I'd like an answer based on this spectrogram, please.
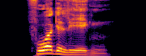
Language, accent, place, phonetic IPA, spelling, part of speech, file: German, Germany, Berlin, [ˈfoːɐ̯ɡəˌleːɡn̩], vorgelegen, verb, De-vorgelegen.ogg
- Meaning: past participle of vorliegen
